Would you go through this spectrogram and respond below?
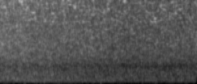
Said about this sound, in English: Desperately want to get rid of the hissing sound.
